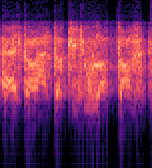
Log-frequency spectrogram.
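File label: Hungarian on fire mood low, speech; War Thunder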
